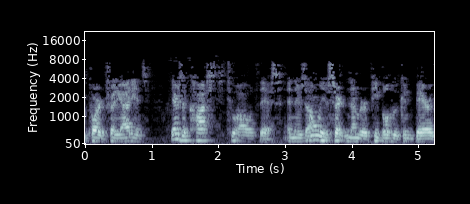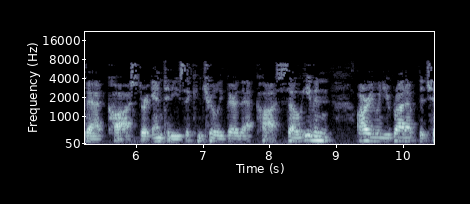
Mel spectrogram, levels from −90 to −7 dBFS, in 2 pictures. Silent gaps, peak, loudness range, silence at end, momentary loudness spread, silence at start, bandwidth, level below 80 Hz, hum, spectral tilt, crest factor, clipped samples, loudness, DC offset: none; -10 dBFS; 2 LU; 0 s; 8 LU; 0 s; 7.6 kHz; -62 dBFS; none; -5 dB/octave; 18 dB; under 0.1%; -28 LUFS; under 0.1%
